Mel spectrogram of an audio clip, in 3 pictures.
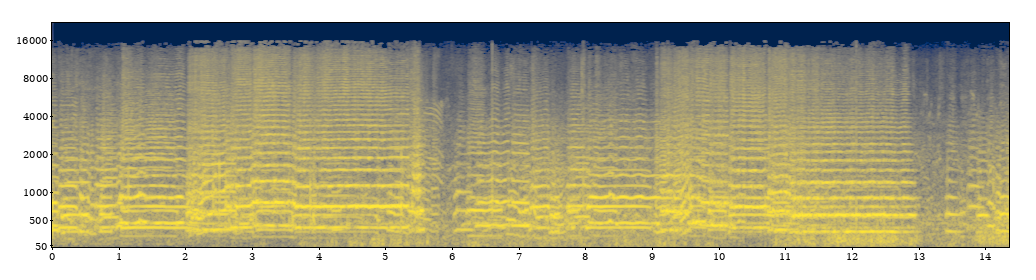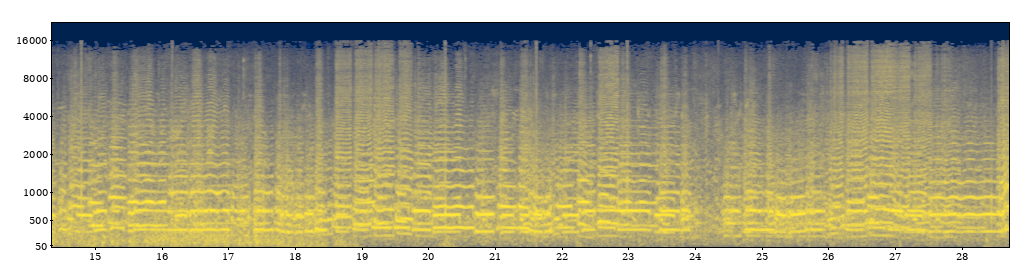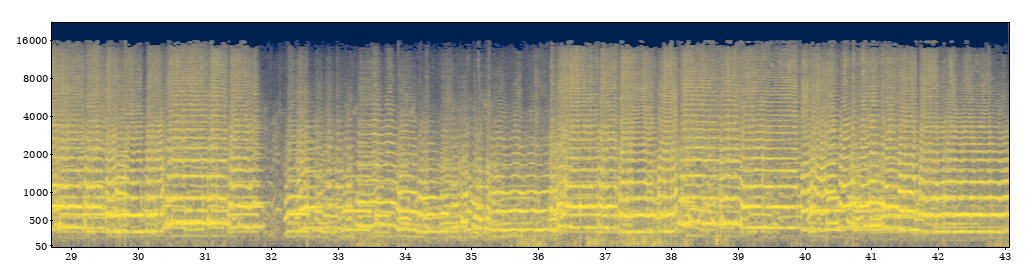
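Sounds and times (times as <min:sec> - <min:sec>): hunting horns playing a fanfare: 0:00.0 - 0:43.0.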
